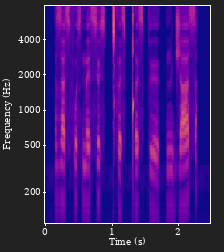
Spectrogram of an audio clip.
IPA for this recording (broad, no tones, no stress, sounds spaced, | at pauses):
z a s f o s m ɛ s ø s ǀʰ ə s ǃ ə s k ʏ | n d͡ʒ a s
